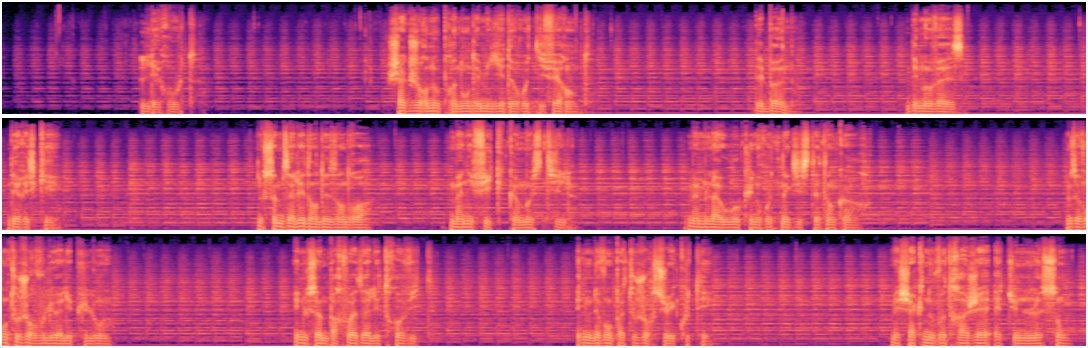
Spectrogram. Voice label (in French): Publicité intime; Publicité intime droit UBER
